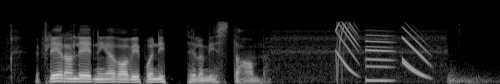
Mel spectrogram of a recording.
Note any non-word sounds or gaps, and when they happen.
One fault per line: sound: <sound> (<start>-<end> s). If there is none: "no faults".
sound: dropout (1.8-1.9 s)
sound: chirp (3.4-4.4 s)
